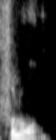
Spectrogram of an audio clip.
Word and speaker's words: Forlorn: At least they're not spelling it like a lawn, like you mow a lawn. Just a four.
